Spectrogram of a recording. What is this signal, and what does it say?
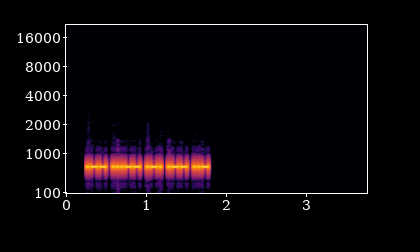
Morse code, heard as a keyed tone, about 41 wpm, 700 Hz. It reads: W3RWU
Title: USA Call Signs - 5 Characters - Repeated 3x - 45wpm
